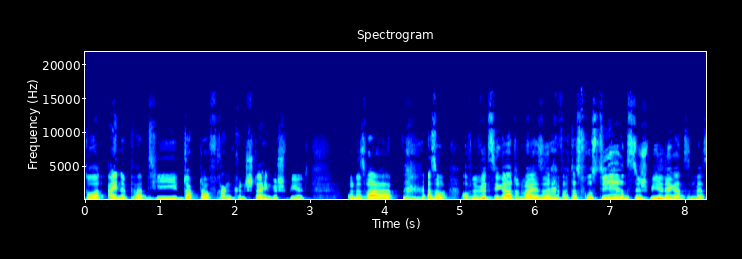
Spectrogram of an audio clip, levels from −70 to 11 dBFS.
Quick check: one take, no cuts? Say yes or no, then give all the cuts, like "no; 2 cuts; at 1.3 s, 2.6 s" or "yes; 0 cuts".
yes; 0 cuts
